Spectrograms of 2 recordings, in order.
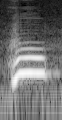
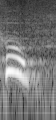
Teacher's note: for pesh, you have to make o sound like u, hu. You have to make a round, you can say, circle of your lips.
